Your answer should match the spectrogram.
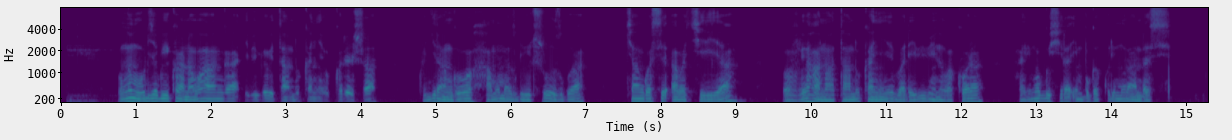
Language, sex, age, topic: Kinyarwanda, male, 18-24, finance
